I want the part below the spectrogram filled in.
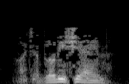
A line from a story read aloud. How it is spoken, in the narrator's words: grunted Stan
